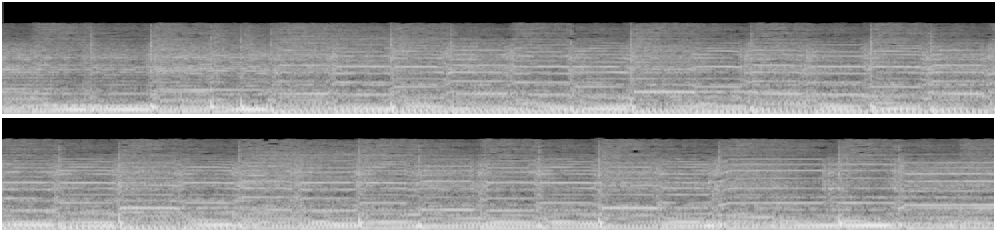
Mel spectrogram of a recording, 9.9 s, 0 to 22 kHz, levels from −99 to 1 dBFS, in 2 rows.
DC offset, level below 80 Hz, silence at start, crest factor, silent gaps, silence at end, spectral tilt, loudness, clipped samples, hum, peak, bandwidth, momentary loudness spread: under 0.1%; -22 dBFS; 0 s; 14 dB; none; 0 s; -5 dB/octave; -15 LUFS; under 0.1%; none; 0 dBFS; 11.5 kHz; 2 LU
